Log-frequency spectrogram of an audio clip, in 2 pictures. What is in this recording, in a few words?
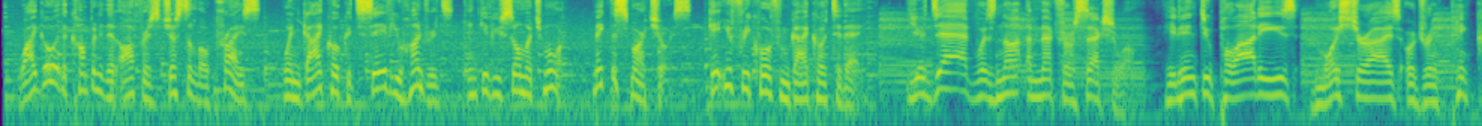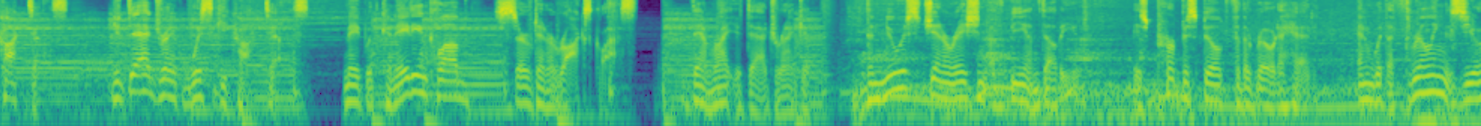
voice over reel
